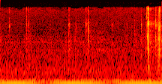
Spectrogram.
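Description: Someone types code on a computer keyboard, with scattered light keystrokes ticking irregularly over a loud, steady low hum.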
